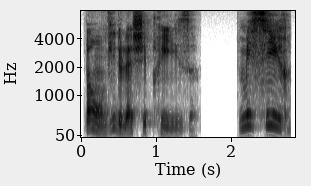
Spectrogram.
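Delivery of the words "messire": high, quick hail; eager, lively. A narrator's reading. Curious young woman keeping the stranger from leaving, lively. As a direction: call him back eagerly. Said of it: "dit vivement Gisquette".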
